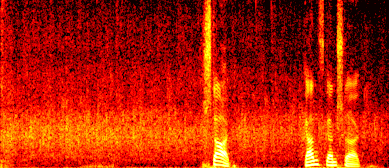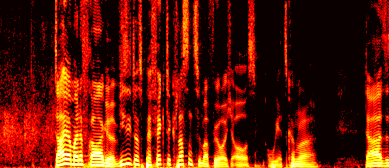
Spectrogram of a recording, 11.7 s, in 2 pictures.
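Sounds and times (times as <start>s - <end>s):
applause: 0.0s - 7.2s
speech: 3.0s - 3.6s, 4.6s - 5.6s, 6.6s - 10.7s, 11.3s - 11.6s.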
